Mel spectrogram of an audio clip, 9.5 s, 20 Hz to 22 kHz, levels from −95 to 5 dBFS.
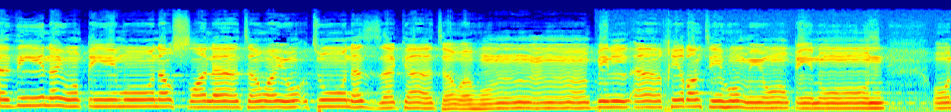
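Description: From about 5.95 s to the end there's a video or display buzz: a screen or video cable is leaking into the audio path. You get a rough 50 Hz buzz locked to the picture's field rate, with a haze of hash riding on top, plus a thin whine up at 15.6 kHz from the line scan. It sits roughly 20 dB under the wanted signal.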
